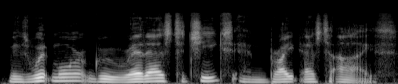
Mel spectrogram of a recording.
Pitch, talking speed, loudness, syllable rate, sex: 130 Hz, 180 wpm, -17 LUFS, 3.9 syllables/s, male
